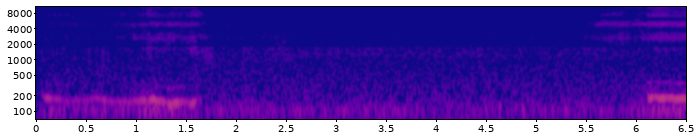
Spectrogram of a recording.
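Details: Ragdoll cat snoring indoors, compared to an old man's snore: a soft, low rumbling breath that is strongest at the start and again near the end, with a quiet lull between.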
